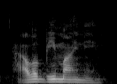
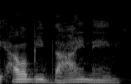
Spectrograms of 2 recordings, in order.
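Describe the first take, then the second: First: "my" said in place of "thy"; child's slip, "my" replacing "thy". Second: "thy" drawn out slowly for a learner; stress on THY. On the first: Little daughter repeating the prayer, "my" where "thy" belongs. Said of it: "that's the worst word to get wrong". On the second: Father teaching his daughter the prayer, slow stress on "thy". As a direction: slowly spell out the word "thy". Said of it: "Can't you say". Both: Retold or imitated.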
